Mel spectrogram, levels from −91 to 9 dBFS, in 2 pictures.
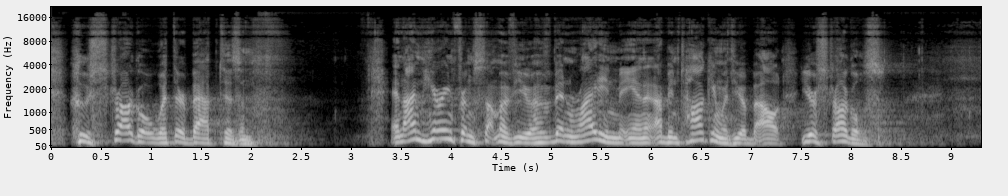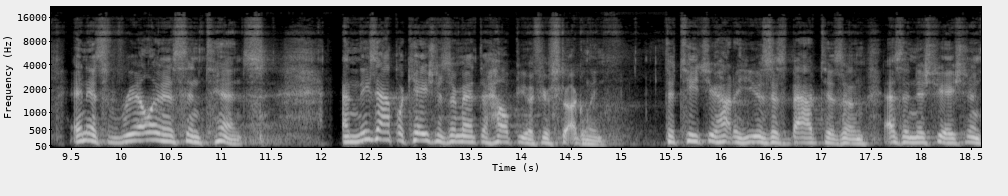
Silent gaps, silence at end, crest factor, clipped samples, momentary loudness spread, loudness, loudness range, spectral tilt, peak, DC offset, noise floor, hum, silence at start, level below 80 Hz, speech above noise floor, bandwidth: none; 0 s; 14 dB; under 0.1%; 8 LU; -19 LUFS; 3 LU; -6 dB/octave; -4 dBFS; under 0.1%; -61 dBFS; none; 0 s; -58 dBFS; 43 dB; 18.5 kHz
